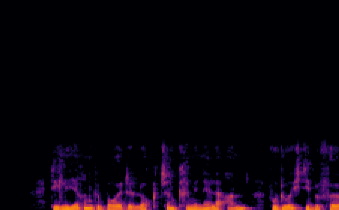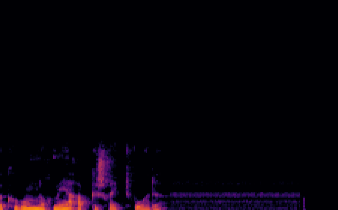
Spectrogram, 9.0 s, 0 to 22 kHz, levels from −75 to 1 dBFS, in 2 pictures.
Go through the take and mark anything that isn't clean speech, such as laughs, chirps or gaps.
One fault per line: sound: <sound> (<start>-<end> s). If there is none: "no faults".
no faults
